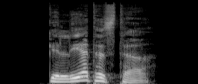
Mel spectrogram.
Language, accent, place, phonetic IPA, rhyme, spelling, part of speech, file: German, Germany, Berlin, [ɡəˈleːɐ̯təstɐ], -eːɐ̯təstɐ, gelehrtester, adjective, De-gelehrtester.ogg
- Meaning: inflection of gelehrt: 1. strong/mixed nominative masculine singular superlative degree 2. strong genitive/dative feminine singular superlative degree 3. strong genitive plural superlative degree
